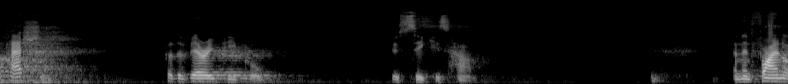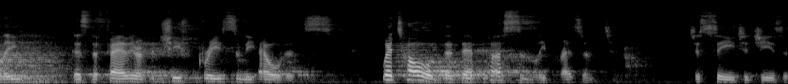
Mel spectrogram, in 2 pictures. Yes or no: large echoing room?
yes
